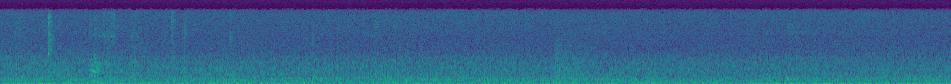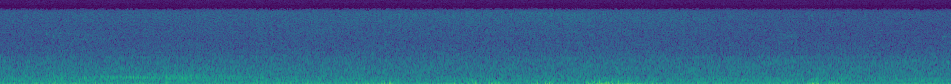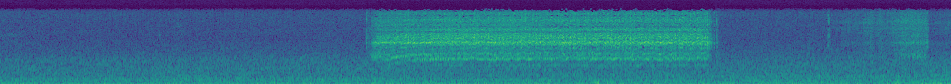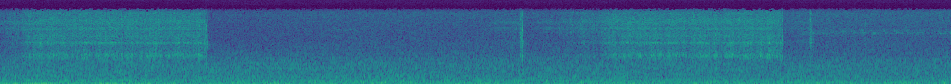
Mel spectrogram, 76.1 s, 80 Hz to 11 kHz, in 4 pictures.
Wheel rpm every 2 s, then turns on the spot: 0, 0, 0, 0, 0, 0, 0, 0, 0, 0, 0, 0, 0, 0, 0, 0, 0, 0, 0, 0, 0, 0, 20, 70, 70, 60, 0, 0, 10, 20, 10, 0, 0, 0, 20, 20, 10, 0.
56-62 68-74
